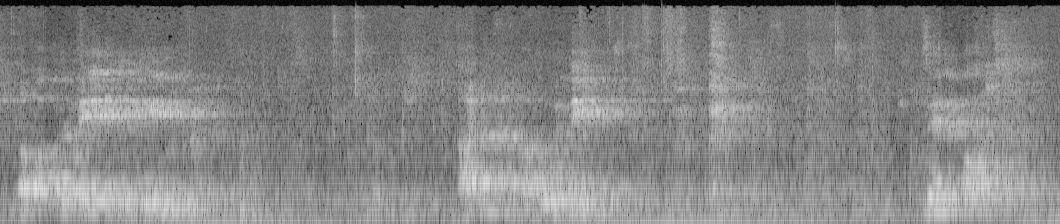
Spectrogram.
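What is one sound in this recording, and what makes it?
A man speaks calmly into a clip-on microphone.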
